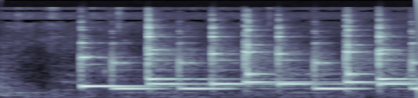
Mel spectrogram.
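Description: Mobile phone ringtone: a marimba-style melody of quick, bright mallet notes, starting about half a second in and repeating its short phrase.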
